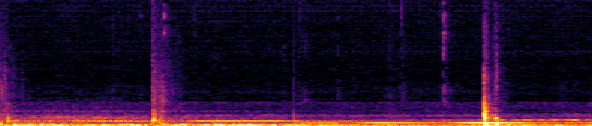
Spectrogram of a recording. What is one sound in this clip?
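Cardboard boxes fall off a shelf and thud onto a hard floor.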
